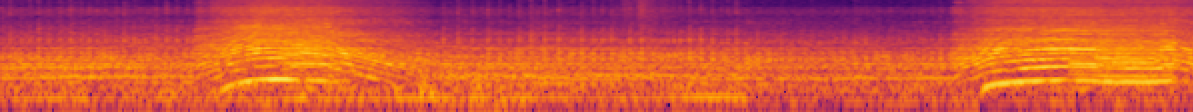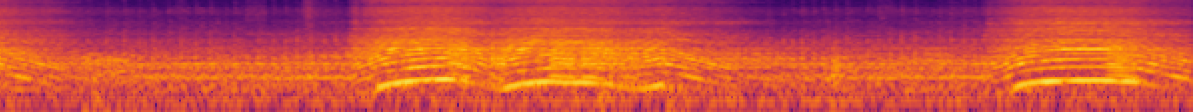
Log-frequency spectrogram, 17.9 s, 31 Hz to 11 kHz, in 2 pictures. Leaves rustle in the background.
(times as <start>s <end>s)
4.5s 5.7s, 11.1s 11.8s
